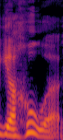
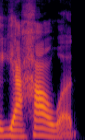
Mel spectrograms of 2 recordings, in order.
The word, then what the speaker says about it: Yahweh: Some people say Yahuwah, so I don't really fight over the name. It's just how you pronounce it. I say Yahweh. That's how I say it.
